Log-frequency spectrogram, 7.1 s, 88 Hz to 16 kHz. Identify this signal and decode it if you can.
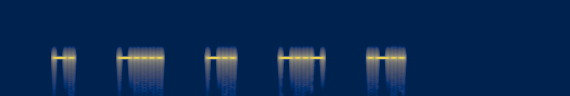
Morse code, heard as a keyed tone, about 25 wpm, spaced as for 12 wpm, 700 Hz. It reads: N6DXL
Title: USA Call Signs - 5 Characters - 4x Character Spacing - 25wpm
